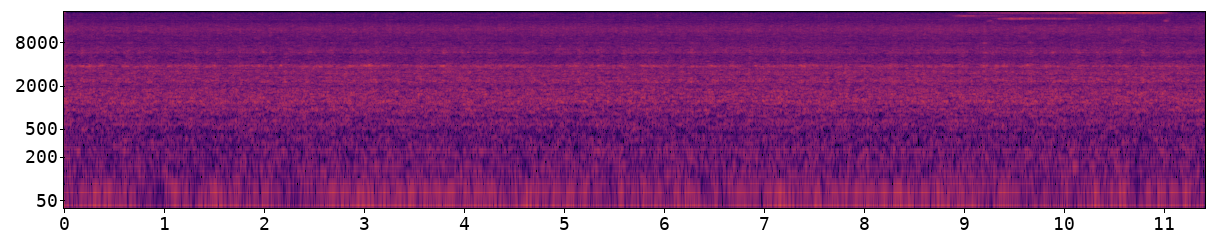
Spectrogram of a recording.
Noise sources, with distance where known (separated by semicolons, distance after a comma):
large-sounding engine, near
